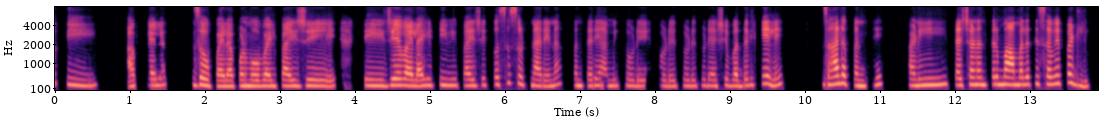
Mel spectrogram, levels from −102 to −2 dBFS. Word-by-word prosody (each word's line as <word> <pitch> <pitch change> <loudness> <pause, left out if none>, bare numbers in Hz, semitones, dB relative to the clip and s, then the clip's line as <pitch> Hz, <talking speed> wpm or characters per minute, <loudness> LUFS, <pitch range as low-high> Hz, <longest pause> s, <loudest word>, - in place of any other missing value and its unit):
ती. 235 -8 -4 0.4
आपल्याला 225 +3 -3 0.4
झोपायला 200 -4 +3
पण 210 0 +2
मोबाईल 205 0 +2
पाहिजे, 205 -1 -1 0.4
ते 215 -1 0
जेवायलाही 225 -2 +4
टीव्ही 230 -2 -2
पाहिजे, 215 +2 -3
कसं 255 +5 -1
सुटणार 240 -8 0
आहे 195 - -3
ना, 230 +5 -4 0.2
पण 220 - 0
तरी 210 +2 -4
आम्ही 210 -1 -5
थोडे, 205 -2 -6 0.2
थोडे, 200 -1 -7
थोडे, 205 -1 -7
थोडे 215 -1 -8
असे 205 +3 -6
बदल 210 +2 -2
केले, 265 -5 +3 0.6
झालं 275 +3 +7
पण 210 -2 +3
ते 235 +5 -5 0.4
आणि 240 +4 +1
त्याच्यानंतर 250 +2 +2
मग 260 0 +6
आम्हाला 250 +1 +6
ती 275 - -2
सवय 270 +2 +4
पडली. 245 -12 +2
220 Hz, 145 wpm, -24 LUFS, 205-245 Hz, 0.6 s, झालं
